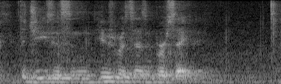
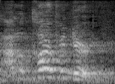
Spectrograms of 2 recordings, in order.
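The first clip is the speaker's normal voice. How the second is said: stranger's reply; 9 semitones higher, 4 dB louder than usual. Retold or imitated. The stranger answers.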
